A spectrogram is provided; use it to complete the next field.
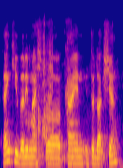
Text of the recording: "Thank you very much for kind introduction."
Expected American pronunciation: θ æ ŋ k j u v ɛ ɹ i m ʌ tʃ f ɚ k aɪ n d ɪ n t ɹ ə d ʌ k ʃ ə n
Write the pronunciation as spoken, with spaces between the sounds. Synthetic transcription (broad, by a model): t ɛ ŋ k j u v ɛ ɹ i m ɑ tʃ f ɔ k aɪ n i n t ɹ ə d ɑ k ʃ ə n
